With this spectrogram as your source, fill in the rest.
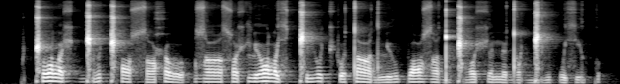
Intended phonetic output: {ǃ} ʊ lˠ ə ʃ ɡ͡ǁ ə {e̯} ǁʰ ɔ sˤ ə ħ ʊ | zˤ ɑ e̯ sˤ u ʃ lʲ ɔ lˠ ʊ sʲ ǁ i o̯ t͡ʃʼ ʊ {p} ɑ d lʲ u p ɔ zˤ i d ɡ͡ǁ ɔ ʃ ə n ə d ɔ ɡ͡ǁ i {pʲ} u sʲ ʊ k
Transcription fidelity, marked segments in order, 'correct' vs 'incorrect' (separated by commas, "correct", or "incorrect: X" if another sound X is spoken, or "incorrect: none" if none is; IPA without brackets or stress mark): incorrect: ǁ, incorrect: none, incorrect: t, incorrect: p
